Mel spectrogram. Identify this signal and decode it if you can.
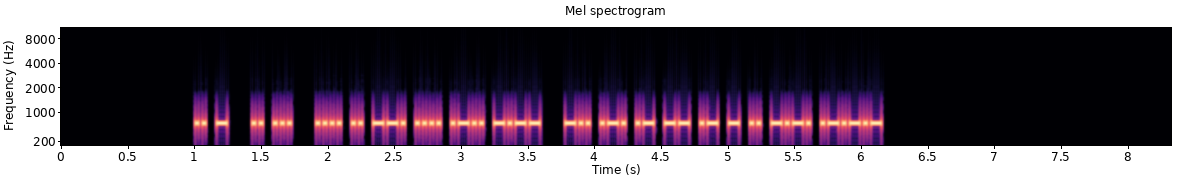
Morse code, heard as a keyed tone, about 44 wpm, 700 Hz. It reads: IT IS HIGHLY DRAMATIC.
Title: Sentences from Top 1300 Words 45wpm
